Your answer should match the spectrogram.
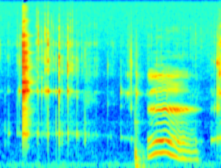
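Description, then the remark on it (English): A single sharp, bright clink of coffee mugs knocking together in a toast, followed by a few light taps and a soft thud, then a short voiced sound from someone. “So that's my cheers to that.”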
